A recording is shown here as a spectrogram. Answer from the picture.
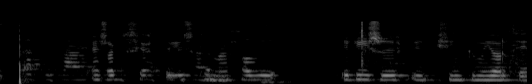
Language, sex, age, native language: Icelandic, male, 12, Icelandic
